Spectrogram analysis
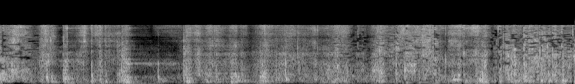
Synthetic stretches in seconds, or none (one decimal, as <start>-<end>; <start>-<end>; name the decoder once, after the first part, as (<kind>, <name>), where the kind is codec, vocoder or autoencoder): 0.4-3.3 (codec, SNAC); 4.4-4.9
